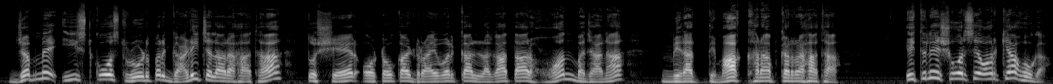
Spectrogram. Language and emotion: Hindi, angry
